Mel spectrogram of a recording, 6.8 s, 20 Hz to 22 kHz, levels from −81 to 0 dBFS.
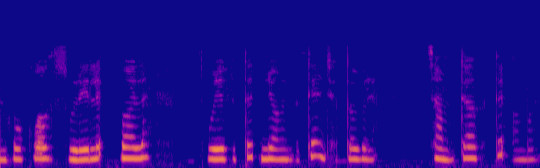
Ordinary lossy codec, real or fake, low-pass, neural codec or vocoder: none; fake; 7.2 kHz; codec, 24 kHz, 0.9 kbps, WavTokenizer, medium speech release version 1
